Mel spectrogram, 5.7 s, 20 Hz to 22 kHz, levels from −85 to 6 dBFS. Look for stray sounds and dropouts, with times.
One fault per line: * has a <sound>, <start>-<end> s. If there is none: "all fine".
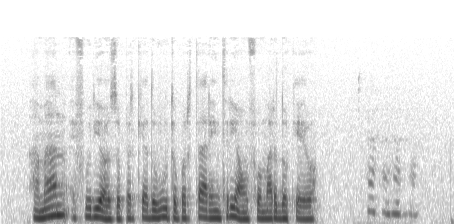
* has a laugh, 4.4-5.3 s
